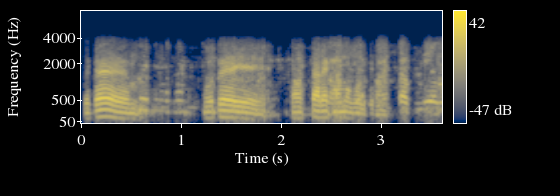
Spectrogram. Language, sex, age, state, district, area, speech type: Odia, male, 45-60, Odisha, Sambalpur, rural, conversation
